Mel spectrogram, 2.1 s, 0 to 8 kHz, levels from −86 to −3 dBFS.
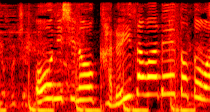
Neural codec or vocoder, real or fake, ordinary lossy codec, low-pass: none; real; none; 7.2 kHz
